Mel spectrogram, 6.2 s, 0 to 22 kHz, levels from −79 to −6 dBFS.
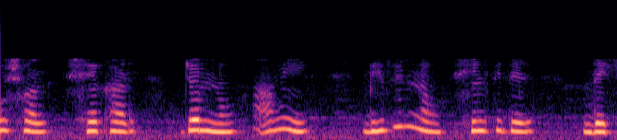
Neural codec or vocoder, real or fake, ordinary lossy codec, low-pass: none; real; AAC, 16 kbps; 7.2 kHz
